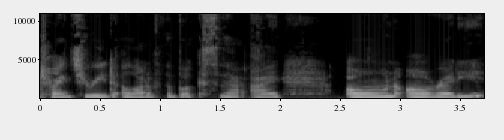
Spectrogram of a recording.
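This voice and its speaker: Her voice is somewhat breathy, and the woman has a dark, mellow tone. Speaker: booktuber. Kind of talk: casual vlog talk.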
